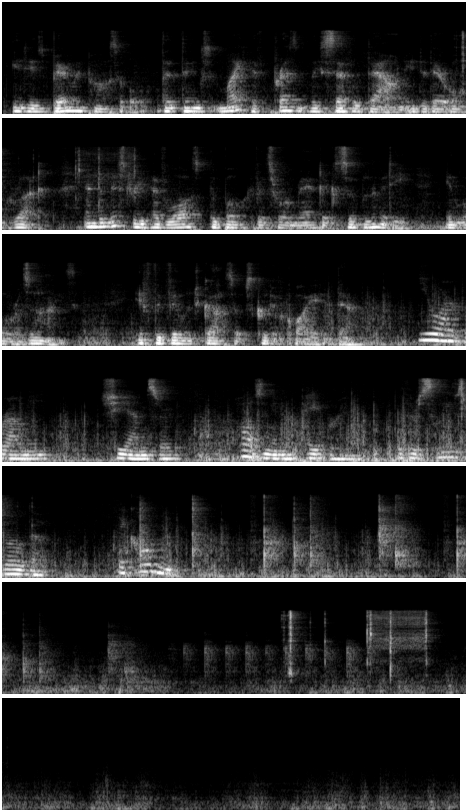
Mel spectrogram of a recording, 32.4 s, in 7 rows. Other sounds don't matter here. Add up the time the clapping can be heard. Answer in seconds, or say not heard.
7 s.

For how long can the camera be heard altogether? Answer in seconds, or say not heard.
4 s.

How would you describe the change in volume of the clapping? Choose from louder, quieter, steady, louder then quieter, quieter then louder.
quieter.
